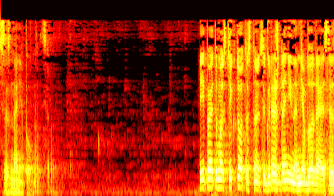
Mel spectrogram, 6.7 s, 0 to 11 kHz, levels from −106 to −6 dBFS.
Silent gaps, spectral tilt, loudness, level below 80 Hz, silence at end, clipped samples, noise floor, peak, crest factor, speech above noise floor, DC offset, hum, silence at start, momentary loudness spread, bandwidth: none; -3.5 dB/octave; -14 LUFS; -42 dBFS; 0 s; under 0.1%; -59 dBFS; 0 dBFS; 16 dB; 44 dB; under 0.1%; none; 0 s; 16 LU; 8 kHz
